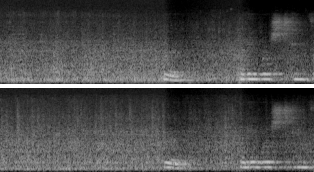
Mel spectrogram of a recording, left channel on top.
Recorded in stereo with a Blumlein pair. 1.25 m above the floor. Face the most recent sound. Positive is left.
turn(degrees=35)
